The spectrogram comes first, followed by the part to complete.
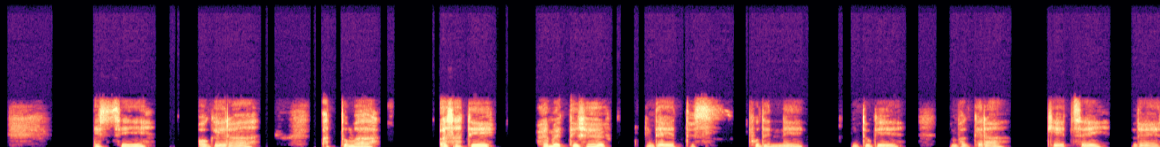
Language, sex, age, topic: Gamo, male, 25-35, government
